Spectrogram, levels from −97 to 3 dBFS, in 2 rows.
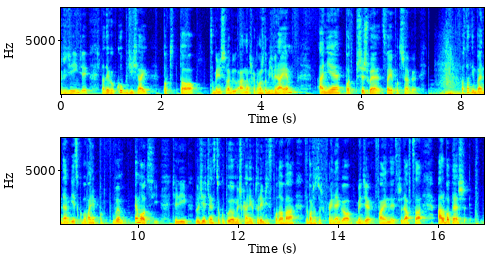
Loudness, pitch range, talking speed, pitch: -27 LUFS, 120-155 Hz, 165 wpm, 140 Hz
